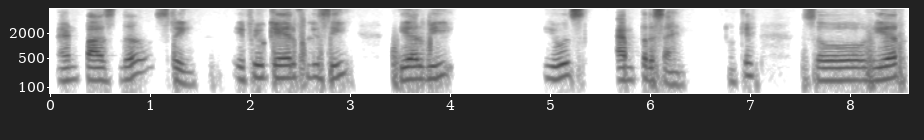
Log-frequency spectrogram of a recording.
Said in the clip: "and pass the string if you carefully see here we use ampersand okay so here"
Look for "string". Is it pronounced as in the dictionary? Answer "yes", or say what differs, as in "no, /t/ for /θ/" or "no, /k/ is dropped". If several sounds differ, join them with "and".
yes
